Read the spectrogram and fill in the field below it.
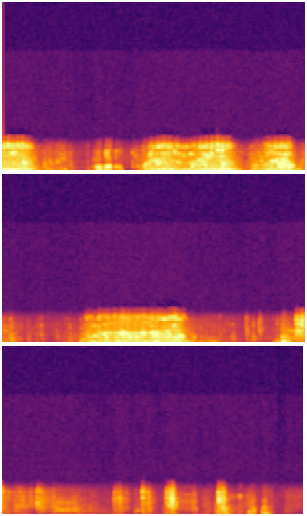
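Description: Sewing machine running a basting stitch on a blouse, in several bursts of fast whirring needle chatter separated by pauses, ending in shorter stop-start runs.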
